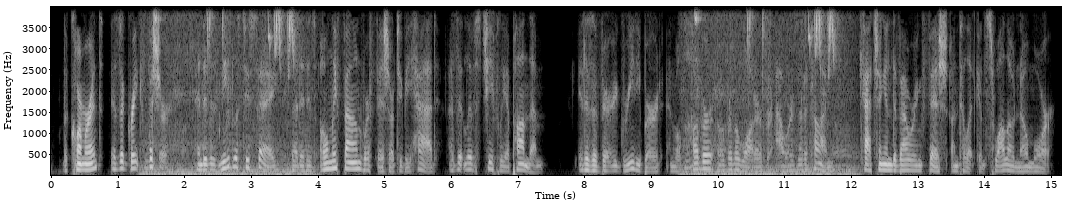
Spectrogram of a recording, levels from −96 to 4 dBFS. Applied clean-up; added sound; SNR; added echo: none; Bird; 3 dB; none.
